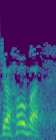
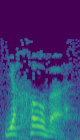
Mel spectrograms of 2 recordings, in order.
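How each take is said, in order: First: The name begins with a J sound. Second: The name begins with a Y sound. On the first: The speaker calls it wrong. "traditionally, we as Christians have pronounced this word as Jehovah" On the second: The speaker calls it right. "there is no J sound in the Hebrew language, but Yehovah"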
